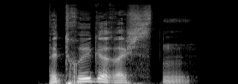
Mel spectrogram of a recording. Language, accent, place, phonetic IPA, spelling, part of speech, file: German, Germany, Berlin, [bəˈtʁyːɡəʁɪʃstn̩], betrügerischsten, adjective, De-betrügerischsten.ogg
- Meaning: 1. superlative degree of betrügerisch 2. inflection of betrügerisch: strong genitive masculine/neuter singular superlative degree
